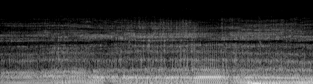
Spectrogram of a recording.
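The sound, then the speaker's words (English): A troll's deep, wild, terrifying roar rumbles continuously for about three seconds, loud, with a throaty, growling low end and no talking; the troll roars as it turns and sees Harry after a broken piece of sink hits the wall next to its head. “It roars, a wild, terrifying roar.”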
